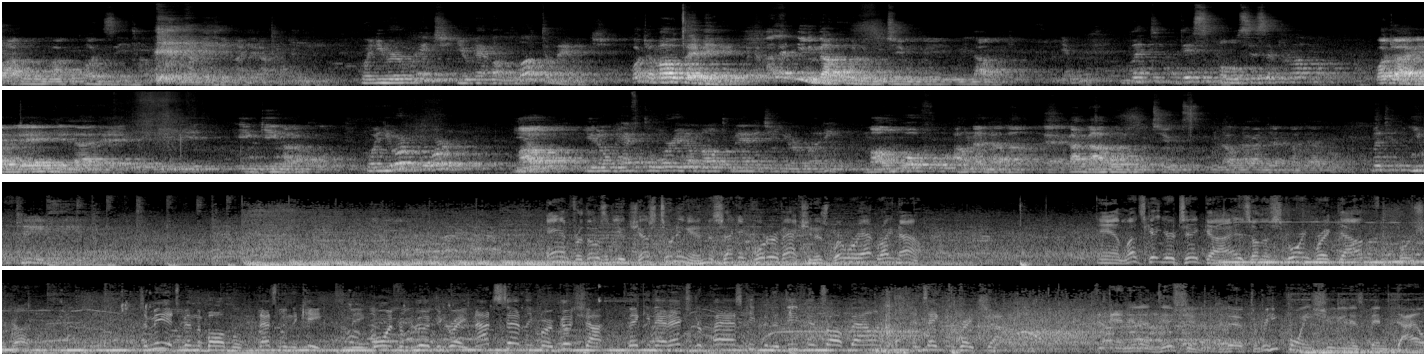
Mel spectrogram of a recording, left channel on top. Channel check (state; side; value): different; both; correlation 0.00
